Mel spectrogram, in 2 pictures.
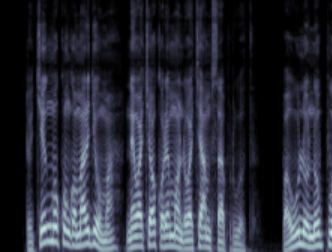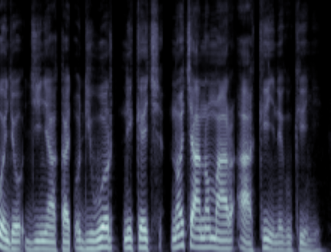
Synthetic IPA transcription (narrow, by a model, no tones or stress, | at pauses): tɔt͡ʃjeŋmokwʊŋɡɔmard͡ʒʊmanɛwat͡ʃɔkɔɾɛmɔndwat͡ʃamsaprwot̪ | paulonopwoɲd͡ʒod͡ʒiɲakaodiworniket͡ʃnɔt͡ʃanɔmarakiɲneɡukiɲḭ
